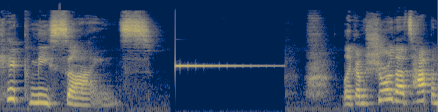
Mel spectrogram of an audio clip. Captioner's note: ding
